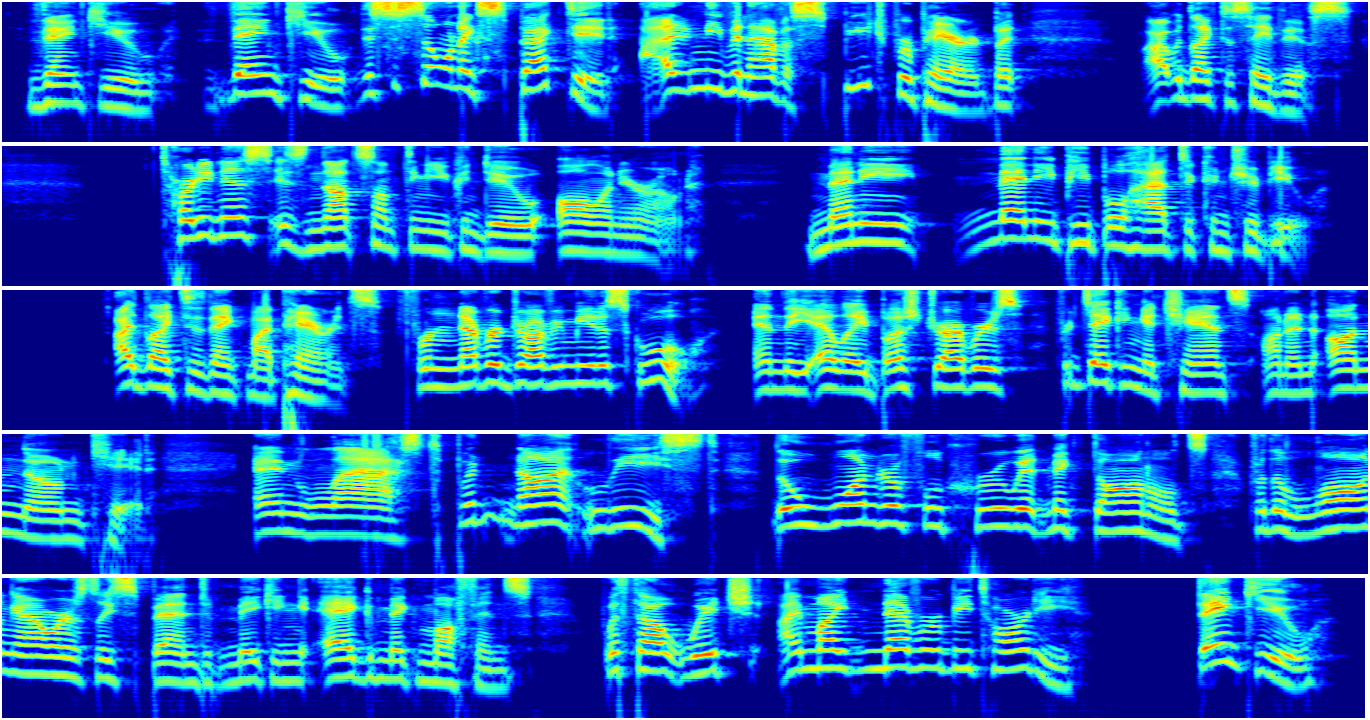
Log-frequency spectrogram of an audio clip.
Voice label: 外籍 样音

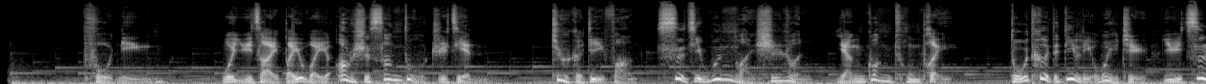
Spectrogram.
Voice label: 专题 大气浑厚

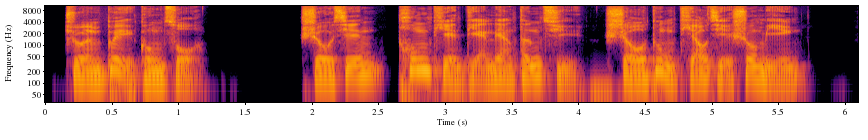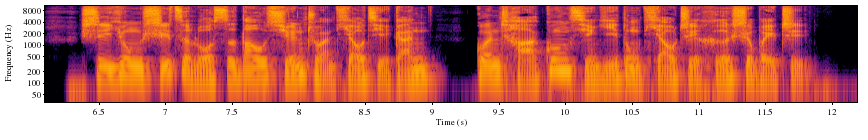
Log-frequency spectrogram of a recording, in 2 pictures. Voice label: 产品讲解 介绍 讲解

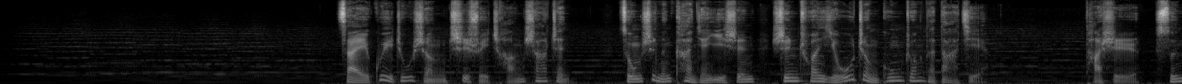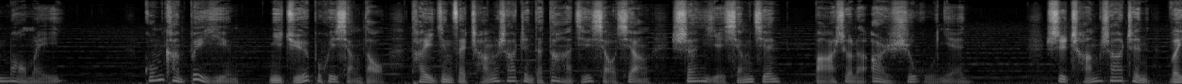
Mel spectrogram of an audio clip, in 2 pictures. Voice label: 记录人物

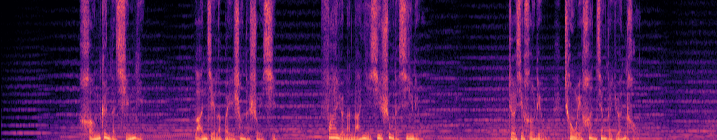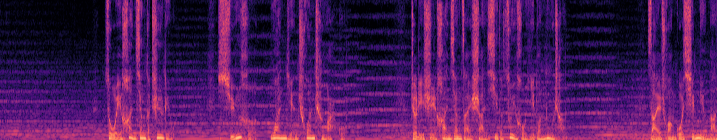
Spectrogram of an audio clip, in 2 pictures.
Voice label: 纪录片 深邃感

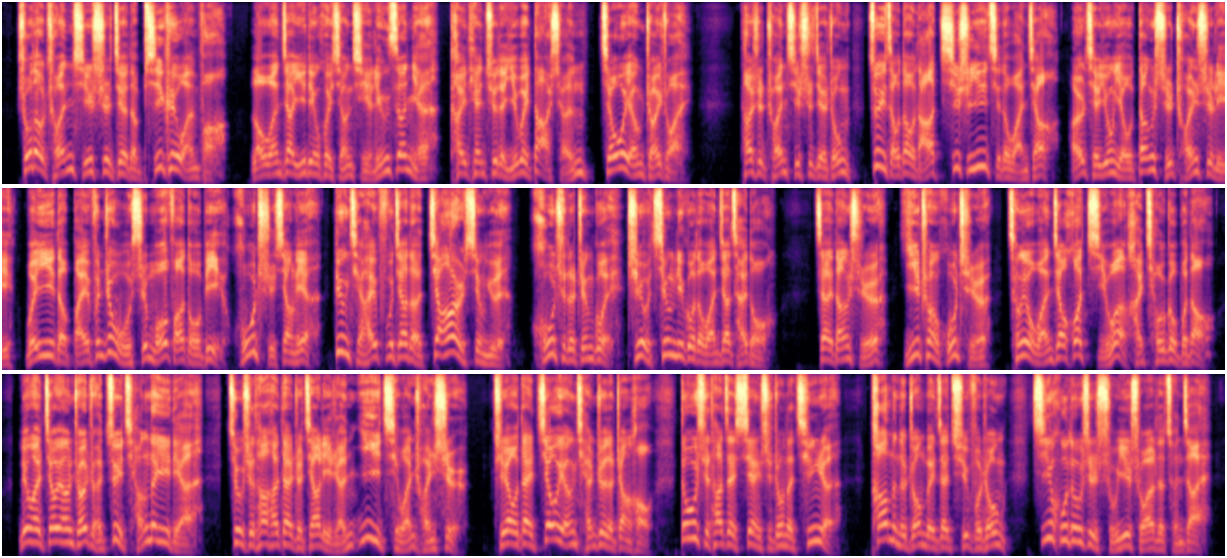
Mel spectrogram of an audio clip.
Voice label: 角色 中年大叔; 传世手游

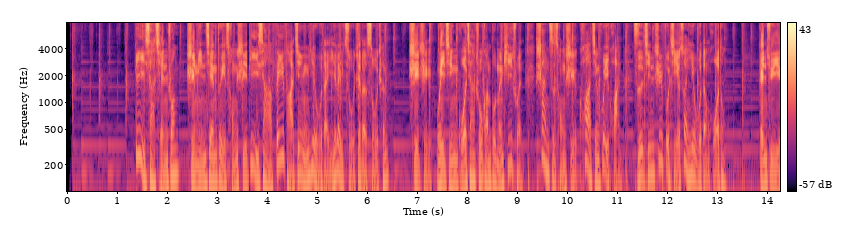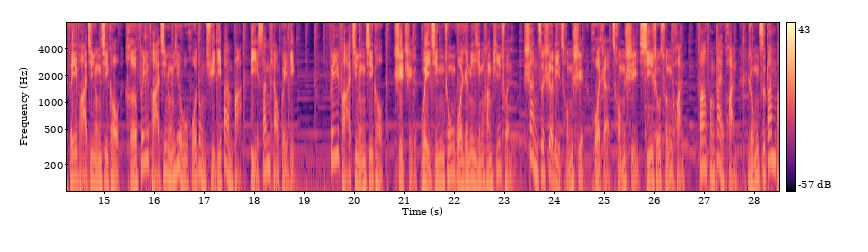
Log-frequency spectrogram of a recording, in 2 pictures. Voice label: MG 沉稳; 地下钱庄

